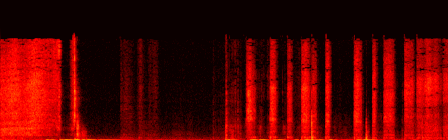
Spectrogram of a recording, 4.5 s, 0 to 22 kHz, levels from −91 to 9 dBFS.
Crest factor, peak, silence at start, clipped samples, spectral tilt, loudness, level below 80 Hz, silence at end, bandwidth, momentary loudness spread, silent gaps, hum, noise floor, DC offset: 22 dB; -16 dBFS; 0 s; under 0.1%; -1 dB/octave; -40 LUFS; -50 dBFS; 0 s; 16.5 kHz; 16 LU; none; none; -63 dBFS; under 0.1%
